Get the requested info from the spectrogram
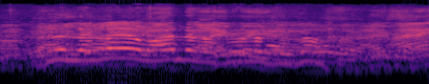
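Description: Several people talking over one another, a crowd's chatter with no single clear speaker.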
